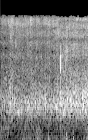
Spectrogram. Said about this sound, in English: Oh, it's raining outside. Oh my goodness.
